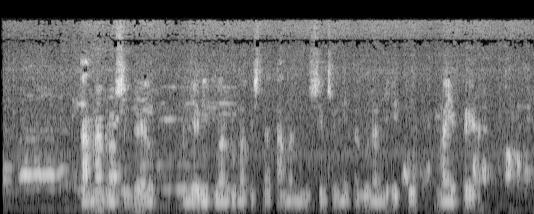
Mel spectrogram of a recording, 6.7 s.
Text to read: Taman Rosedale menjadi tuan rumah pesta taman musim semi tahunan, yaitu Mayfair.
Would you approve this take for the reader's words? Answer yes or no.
yes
